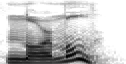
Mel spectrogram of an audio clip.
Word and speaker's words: NORML: Jeg tror Willy Nelson er med i den derre En organisasjon borte i USA som jeg syns har et fantastisk navn, som uttales Normal. – Men okay. det er et akronym, så det er NORML.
